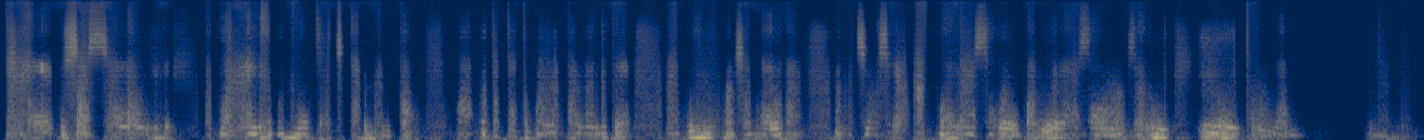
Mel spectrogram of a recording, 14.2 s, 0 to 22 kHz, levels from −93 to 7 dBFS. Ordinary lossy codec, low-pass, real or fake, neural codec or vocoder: none; none; fake; codec, 44.1 kHz, 0.9 kbps, DAC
